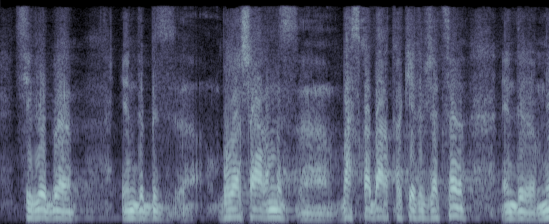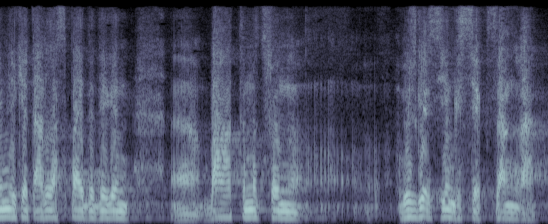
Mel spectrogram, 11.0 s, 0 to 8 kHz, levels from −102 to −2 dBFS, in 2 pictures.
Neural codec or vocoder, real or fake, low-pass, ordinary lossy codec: none; real; 7.2 kHz; MP3, 48 kbps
